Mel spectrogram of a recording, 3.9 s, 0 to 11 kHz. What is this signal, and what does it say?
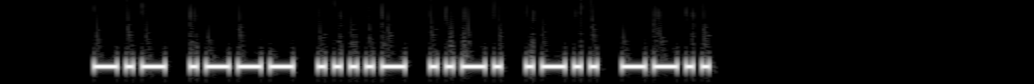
Morse code, heard as a keyed tone, about 40 wpm, 700 Hz. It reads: KJ4FLZ
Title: USA Call Signs - 6 Characters - 2x Character Spacing - 40wpm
